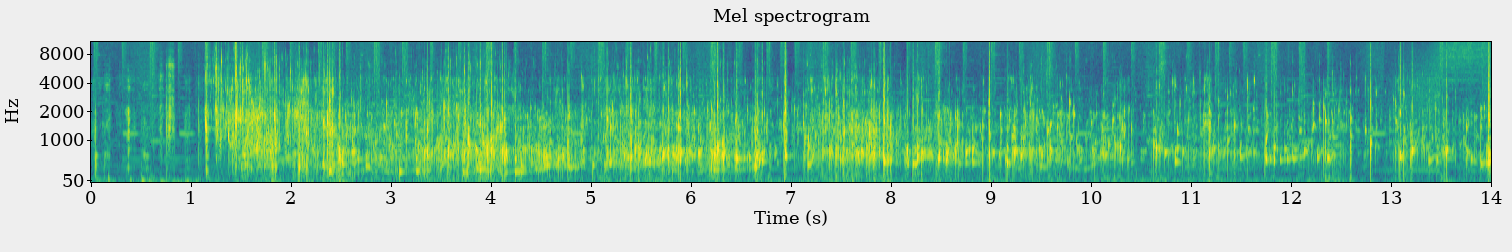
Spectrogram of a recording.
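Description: Sea water gurgling and bubbling around an action camera held underwater, starting sharply about a second in and staying loud and muffled, with many small clicks. Background music plays underneath.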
